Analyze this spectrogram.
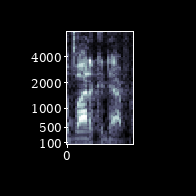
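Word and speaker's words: Avada Kedavra: spell I need which is how do you pronounce it uh the Avada cadaver yes thank you um is the level 28 and I'm like level 27 I just turned level 27.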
